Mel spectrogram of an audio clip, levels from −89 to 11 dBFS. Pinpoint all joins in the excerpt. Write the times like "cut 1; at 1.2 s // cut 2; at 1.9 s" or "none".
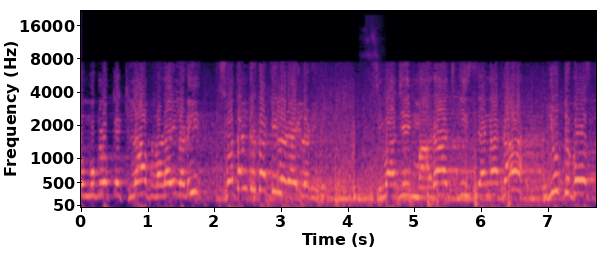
cut 1; at 4.4 s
